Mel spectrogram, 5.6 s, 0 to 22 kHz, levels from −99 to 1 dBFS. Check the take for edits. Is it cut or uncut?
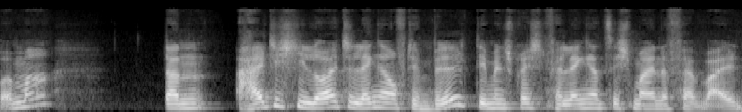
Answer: uncut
